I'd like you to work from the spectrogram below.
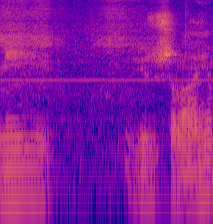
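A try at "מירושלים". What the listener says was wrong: Mirushalayim. When you add the mem, you don't pronounce you. Just say Mirushalayim. Without you. Without ye. Mirushalayim. Without ye. Mirushalayim. Mirushalayim.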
